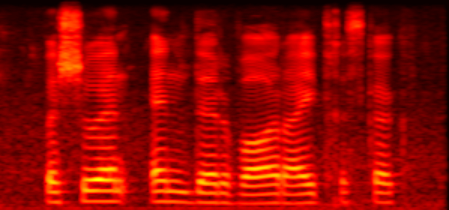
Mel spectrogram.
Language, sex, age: Afrikaans, male, 23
